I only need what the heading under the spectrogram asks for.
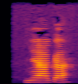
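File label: "yãga", Mossi; messy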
